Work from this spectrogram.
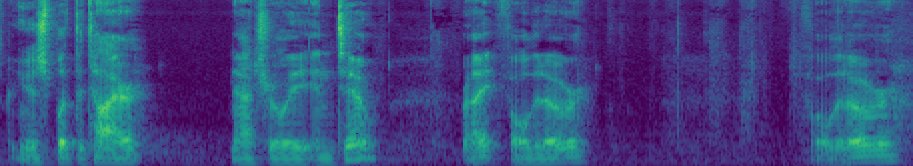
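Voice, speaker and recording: Brief: young man, very low voice, hoarse from illness, loose and rambling how-to host. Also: a little slow. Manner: loose, rambling, lots of fillers. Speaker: RC hobby video host. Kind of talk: casual how-to tutorial.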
